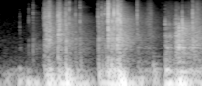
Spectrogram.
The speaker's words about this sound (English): So I shuffle up the cards. Shuffle them up. Okay. Shuffling these cards.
